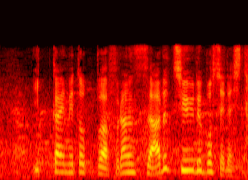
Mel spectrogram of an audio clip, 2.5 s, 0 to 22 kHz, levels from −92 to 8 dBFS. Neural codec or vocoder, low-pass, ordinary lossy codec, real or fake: none; none; none; real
